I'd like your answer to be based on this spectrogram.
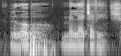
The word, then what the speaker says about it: Milicevic: Sorry, you didn't say it right. Try it again. – I didn't do it right. Lubo Milicevic.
